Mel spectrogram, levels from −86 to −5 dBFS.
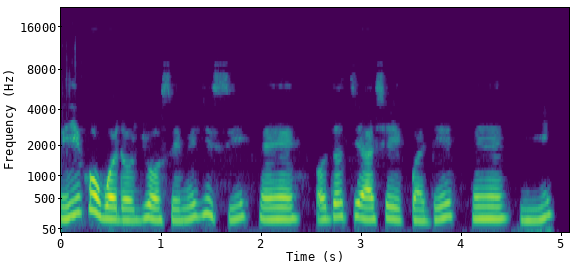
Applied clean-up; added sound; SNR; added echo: neural mask model Resemble Enhance denoiser.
